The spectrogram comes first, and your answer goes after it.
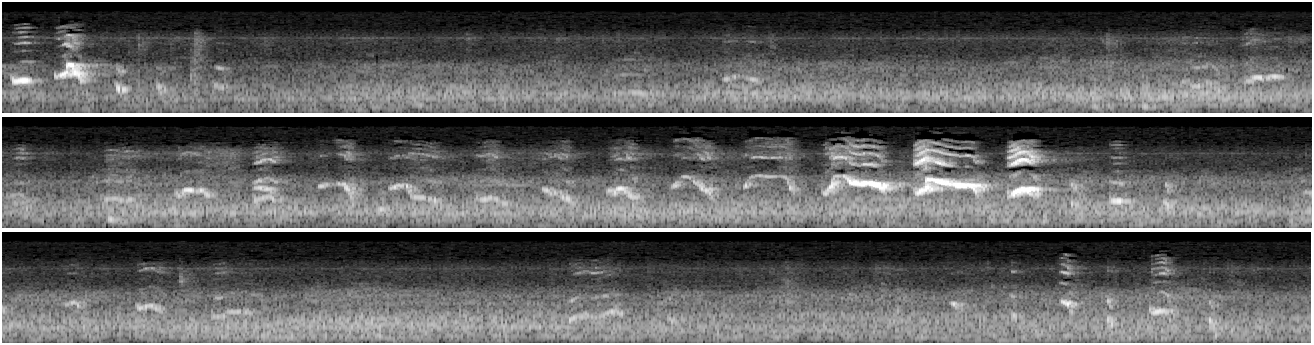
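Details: Three-week-old Siberian Husky puppies from Bella and Blue's Litter A on their first outing in fresh air, giving scattered thin squeaks and whimpers that build to a brief cluster of sharper yelps midway, over a soft murmur.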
